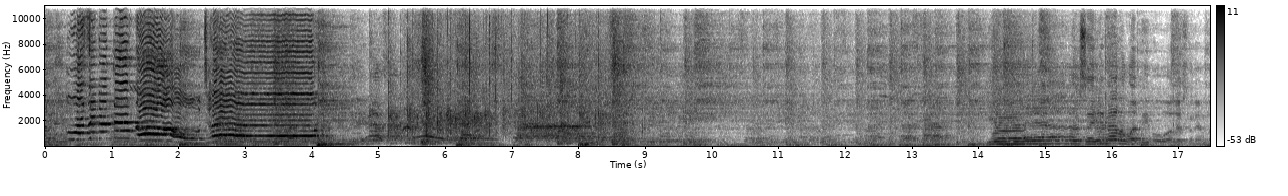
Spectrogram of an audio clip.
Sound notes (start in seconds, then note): 4.8 applause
